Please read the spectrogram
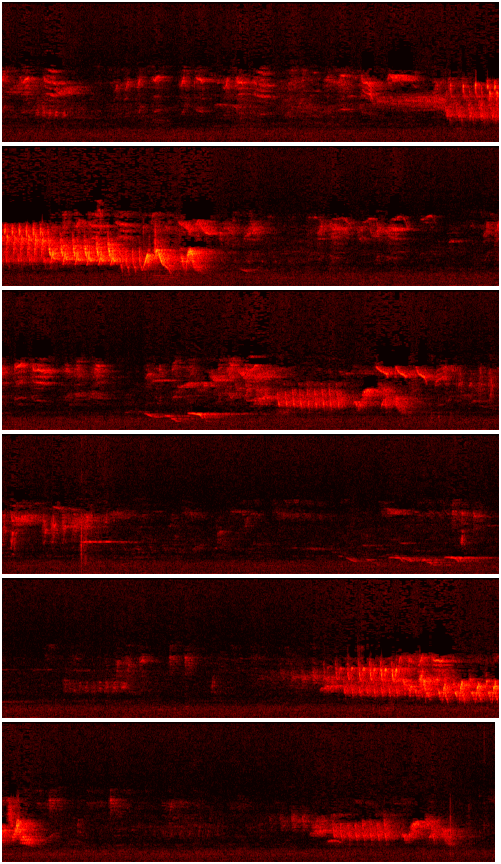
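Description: Outdoor ambience of birds chirping: short falling chirps now and then, and twice a loud, fast trill that swells for about two seconds and then cuts off. A steady low background rumble runs underneath.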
